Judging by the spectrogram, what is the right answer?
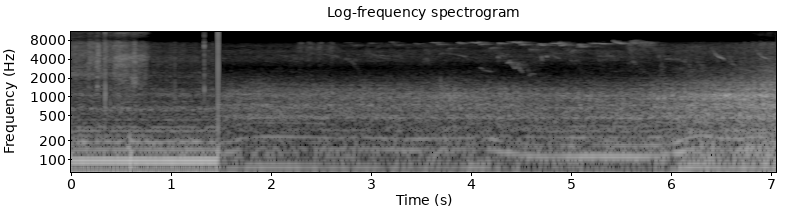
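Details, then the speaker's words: Rover 800 Sterling Coupe 2.5 KV6 being recommissioned: loud, deep, hollow rumble at idle with a steady throb and no muffling; exhaust leak from a rotten rear silencer, a common Rover 800 failure. "As you can hear, the rear silencer's going, and these Rover 800s always seem to go on the silencer all the time, so that's something to do."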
